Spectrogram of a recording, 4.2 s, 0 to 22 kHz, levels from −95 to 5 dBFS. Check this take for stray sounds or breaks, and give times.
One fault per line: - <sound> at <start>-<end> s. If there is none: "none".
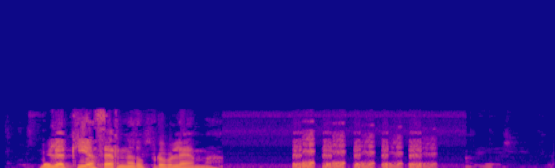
- laugh at 2.2-3.3 s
